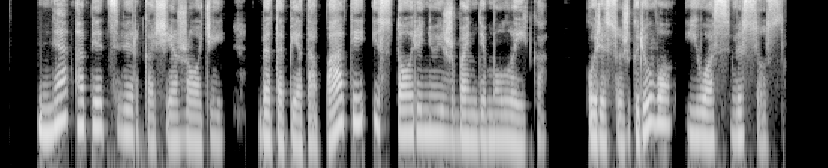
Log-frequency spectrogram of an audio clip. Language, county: Lithuanian, Utena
